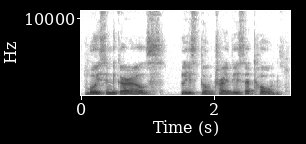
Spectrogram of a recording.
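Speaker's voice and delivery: ordinary talk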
